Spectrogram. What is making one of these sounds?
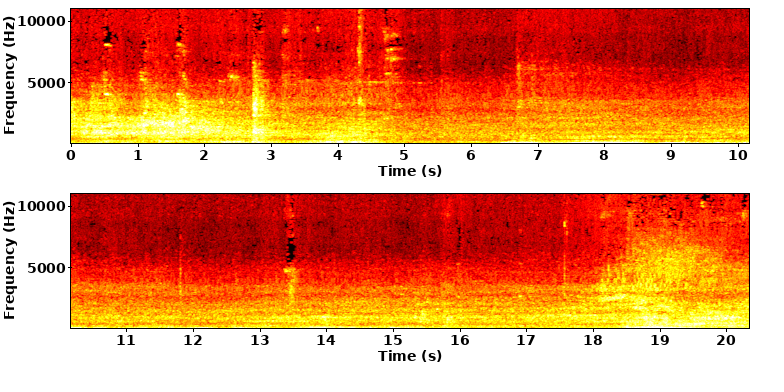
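Traffic hums steadily on a city street outdoors.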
